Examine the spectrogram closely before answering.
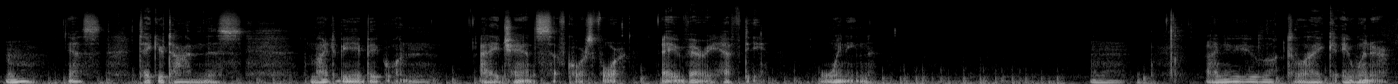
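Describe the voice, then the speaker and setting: A man in a soft-spoken ASMR roleplay as a casino dealer, half-whispering smooth, flattering patter. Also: low-pitched, slow pace, noisy background.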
